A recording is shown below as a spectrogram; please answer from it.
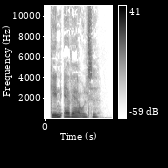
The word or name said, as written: generhvervelse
